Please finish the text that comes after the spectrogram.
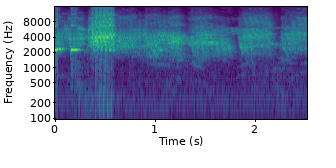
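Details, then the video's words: Breeding adult Asian pied starling, claimed to talk, gives a sharp whistle, then a loud harsh burst followed by four hoarse, breathy rasping phrases. "burung jalak ini malah ngajak ngomong"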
